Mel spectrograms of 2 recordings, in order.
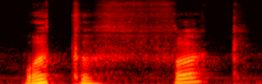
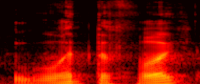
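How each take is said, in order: First: High, slow mock shout from a passing car; imitated yell. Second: Said in the usual way. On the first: Guys in a Mustang jeering at him, high mocking yell. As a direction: stretch it out high like a jeering stranger. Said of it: "They just shout at me". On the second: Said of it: "I'm like".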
